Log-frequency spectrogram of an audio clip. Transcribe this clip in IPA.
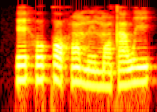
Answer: e˦ h o˦ k ɔ˦˨ h ɔ̃˧ m ĩ˨ m ɔ̃˨ t ã˨˦ w i˦

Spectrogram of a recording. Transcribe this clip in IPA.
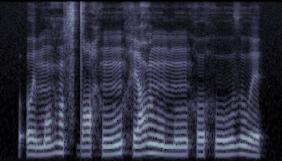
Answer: ʔ ɤ ɪ̯ m ɔ̃ ɦ ɔ̃ s dˤ o ɪ̯ h ũː h e ʕ ũː m ũː h o h uː ð u ɪ̯

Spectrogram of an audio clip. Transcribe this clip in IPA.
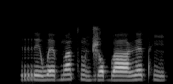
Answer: r e˨ w ɛ˨ b ã˦ t͡s ũ˨ d͡ʒ ɔ˨ b aː˨ ɣ ɛ˦ tʰ ĩ˨

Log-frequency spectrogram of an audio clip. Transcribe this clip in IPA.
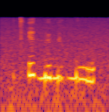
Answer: t͡sʼ ɪ ɡ͡b y bʲ ṳ ɡ͡b ṳ

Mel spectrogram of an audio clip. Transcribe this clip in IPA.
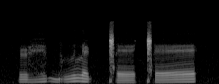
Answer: ɭ ɛ̤ b ɯ l ɛ ʈ ǁ ɛ ǁ ɛ

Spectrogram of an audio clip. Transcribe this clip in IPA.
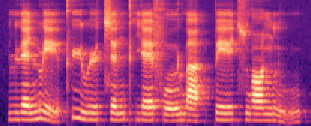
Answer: l ɥ ɛ˧˥ n ɻ ḛ˨˩ ɪ̯ pʰ y˥˩ ɻ ɻ̩˧˥ t͡s ə˧˥ n pʰ j ɛ˧˥ f o˧˥ ʊ̯ ɻ w ä˧ | p e˥ ɪ̯ t͡s w ɑ˥ ŋ l ṵ˨˩˦

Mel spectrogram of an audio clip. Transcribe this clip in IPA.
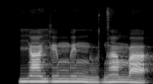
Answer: j ã˦ j e˦ m e˦ n u˧ d ã˦ m a˦˨

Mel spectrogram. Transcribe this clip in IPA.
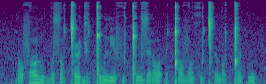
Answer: ɾ ɔ f ɔ l u ɡʷ œ s ɔ ǀ ə˞ ɡʲ ɔ ǃ u lʲ œ f u ǃ u z œ ɾ ɔ ʔ ə ǃ ɔ v ɔ xʷ ə ǀʰ ə w ɔ ǃ ə k u

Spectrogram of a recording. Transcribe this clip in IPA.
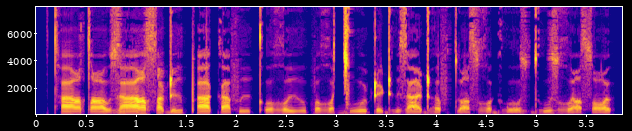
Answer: tʰ aː tˤ oː z aː sˤ ɐ ɖ ɨ pʼ a k a f ɨː kʼ o ʁʷ ɨː ʊ̯ p ɐ ʁʷ a ɡ͡ǀ uː ʈ ɨ ɖʱ ɨ z aː ɖʱ ɐ f tʷ iː sˤ ʁʷ ɨ ɡʱ oː z dʱ u z ʁʷ iː sˤ ɵ

